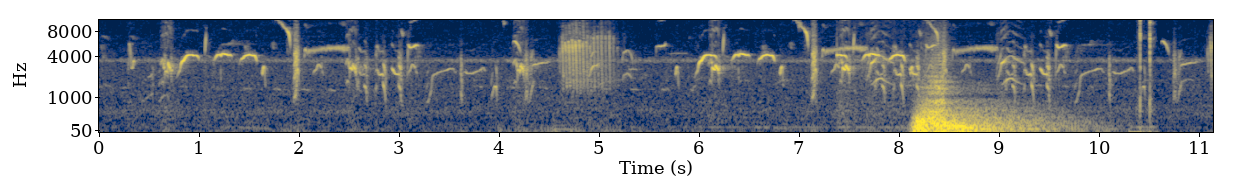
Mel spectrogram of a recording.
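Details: Epaulet oriole, or inhapim, singing lively phrases of looping whistles and sharp chips repeated in quick succession, with a loud low rumble of handling noise late on and a steady faint high tone throughout.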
